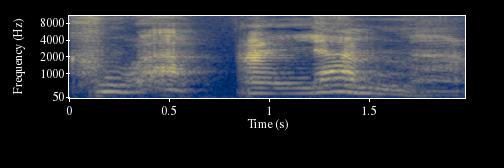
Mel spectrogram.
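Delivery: theatrical, put-on cartoon villainess voice. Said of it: "je vais essayer de faire la voix d'Izma de Cusco".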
